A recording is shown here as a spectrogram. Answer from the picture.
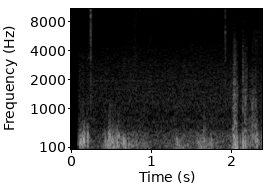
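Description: Gusty wind buffeting the camera microphone in an irregular low rumble. It starts abruptly and strongly, then eases off.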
